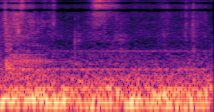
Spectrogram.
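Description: Low, steady rumble of shop background noise with a faint steady hum, and a few light clicks as a plastic bottle is handled.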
